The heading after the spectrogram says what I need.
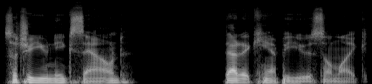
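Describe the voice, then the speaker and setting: A man talking casually as an interview guest, halting often and correcting himself as he goes. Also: a bass voice, a little mellow, dry recording, studio quality. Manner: halting, filler-heavy, self-correcting. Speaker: podcast guest, sound editor.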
